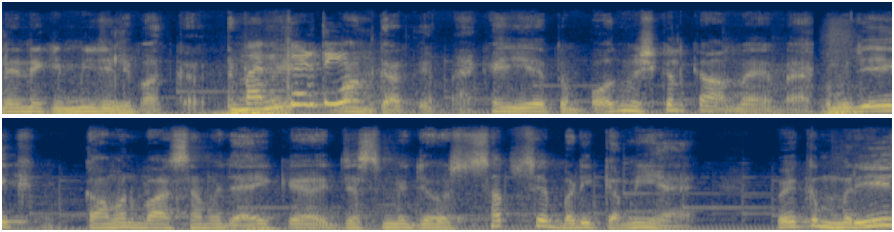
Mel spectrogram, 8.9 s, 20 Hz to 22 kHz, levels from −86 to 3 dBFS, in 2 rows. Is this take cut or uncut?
cut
